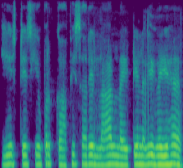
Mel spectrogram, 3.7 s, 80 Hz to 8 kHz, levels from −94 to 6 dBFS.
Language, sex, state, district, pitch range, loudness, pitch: Hindi, male, Bihar, Supaul, 150-160 Hz, -17 LUFS, 155 Hz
